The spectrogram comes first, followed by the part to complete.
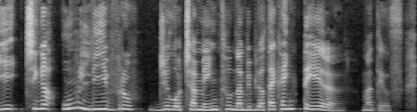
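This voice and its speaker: Speaking at a very slow pace with hardly any pauses, a woman with a southern Brazilian accent has a high pitch, ordinary pitch variation and a dark, mellow tone, in a very clean recording with a silent background. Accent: gaúcho accent, noticeable. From Rio Grande do Sul, Brazil (Flores da Cunha, Serra Gaúcha). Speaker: urban planning engineer. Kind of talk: podcast interview.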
